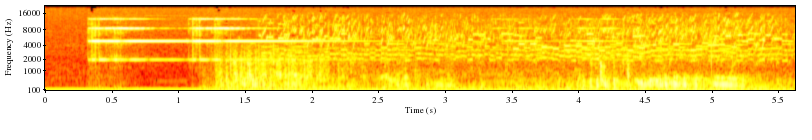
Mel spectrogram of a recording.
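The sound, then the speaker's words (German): A bicycle bell rings with two quick, bright metallic strikes, its high ringing tone trailing off into a soft, low background murmur. “Immer wenn die Fahrradklingel klingelt, blättern wir eine Seite um.”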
